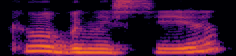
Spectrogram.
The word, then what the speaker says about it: көбінесе: Ударение на последний слог.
